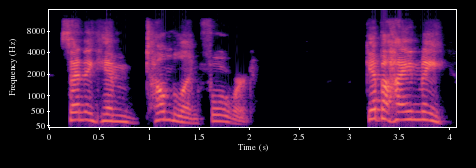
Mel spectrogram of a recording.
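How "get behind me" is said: ordering. A narrator's reading. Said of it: "Moira ordered".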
